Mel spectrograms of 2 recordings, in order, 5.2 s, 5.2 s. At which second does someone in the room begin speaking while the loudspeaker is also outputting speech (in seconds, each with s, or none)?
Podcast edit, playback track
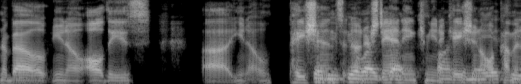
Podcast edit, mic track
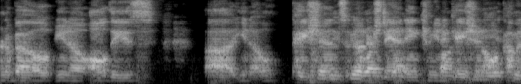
none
